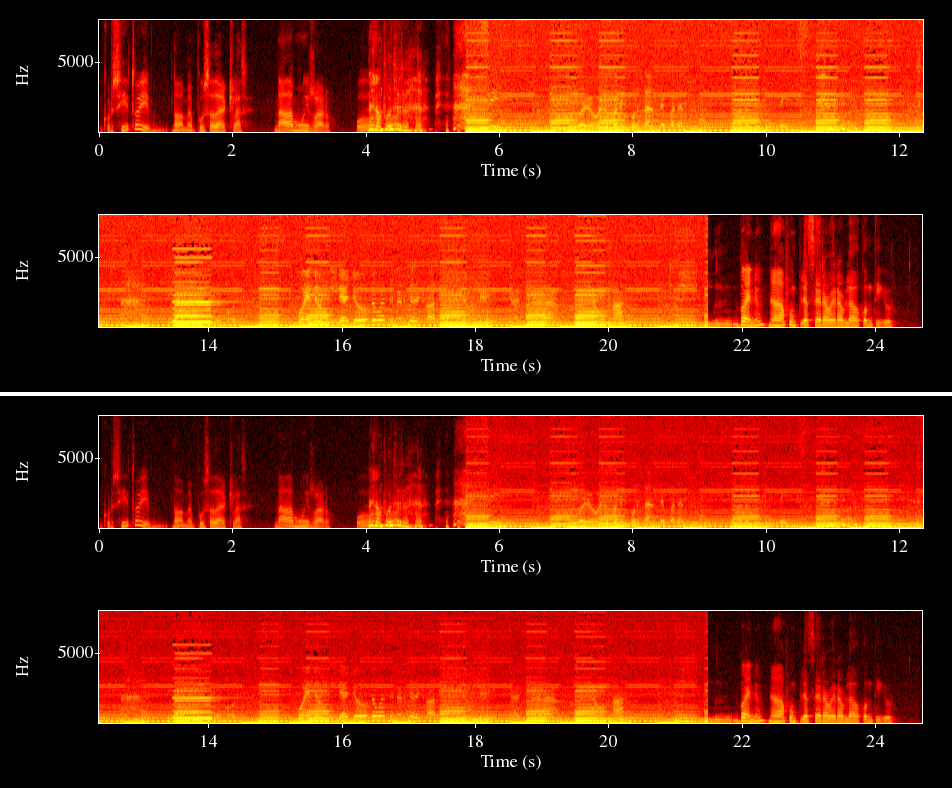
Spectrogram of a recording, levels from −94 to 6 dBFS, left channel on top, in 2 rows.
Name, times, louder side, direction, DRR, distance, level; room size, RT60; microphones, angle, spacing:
voice 1, 0.0-2.3 2.6-3.5 3.9-4.6 5.0-5.8 11.0-13.1 14.9-15.4 20.7-21.2, left 3 dB, 90° left, 4.1 m, -39 dB
voice 2, 3.9-4.9 5.3-6.7 7.2-9.3 9.5-11.4 12.1-12.3 12.7-20.4 21.0-24.3, left 2 dB, 70° left, 4.9 m, -29 dB
sound 1, 5.5-21.5, left 2 dB, 30° left, 0.6 m, -19 dB
head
